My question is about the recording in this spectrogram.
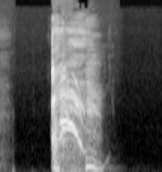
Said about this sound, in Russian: Простите меня за этот кашель, не своевременный.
